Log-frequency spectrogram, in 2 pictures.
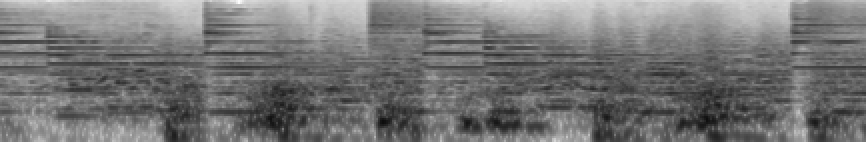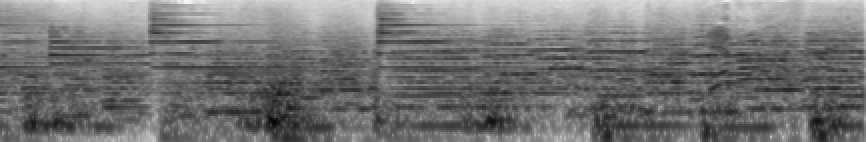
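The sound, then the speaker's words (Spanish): Parish church bells peal loudly, with fresh strikes every second or two and their ringing tones overlapping into a continuous, clanging wash for the whole stretch. “Parece que las campanas de la parroquia formarán parte de la marcha.”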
